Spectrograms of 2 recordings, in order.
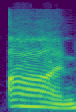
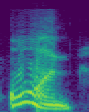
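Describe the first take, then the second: First: "On" as an open "ahn"; corrective "on". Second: "On" as rounded "awn"; imitated pronunciation of "on". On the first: Shown as a demonstration. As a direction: demonstrate "On" with AH. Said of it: "It's very easy". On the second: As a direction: echo "On" wrongly as "awn". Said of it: "She's like".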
